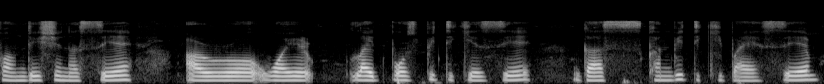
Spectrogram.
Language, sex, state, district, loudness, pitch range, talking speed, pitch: Nagamese, female, Nagaland, Dimapur, -17 LUFS, 185-200 Hz, 85 wpm, 195 Hz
